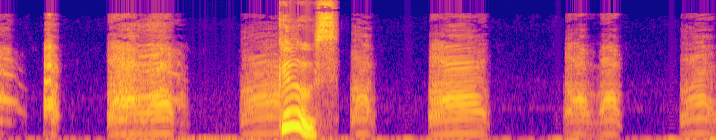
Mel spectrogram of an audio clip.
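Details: A farm goose honking: a series of nasal, harmonic honks, some drawn out and some clipped, with short pauses between them and one sharper rising-and-falling honk in the middle.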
